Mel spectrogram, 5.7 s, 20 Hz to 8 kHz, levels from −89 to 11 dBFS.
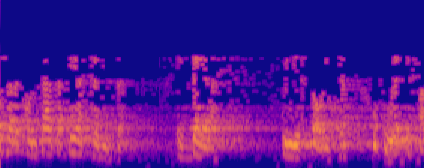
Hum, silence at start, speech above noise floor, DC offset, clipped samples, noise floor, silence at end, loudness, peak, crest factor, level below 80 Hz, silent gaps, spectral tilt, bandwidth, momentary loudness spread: none; 0 s; 25 dB; under 0.1%; under 0.1%; -49 dBFS; 0 s; -25 LUFS; -6 dBFS; 18 dB; -80 dBFS; none; -9 dB/octave; 3.2 kHz; 17 LU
